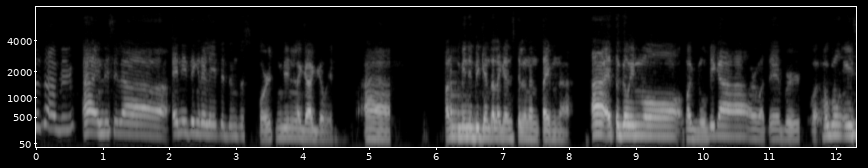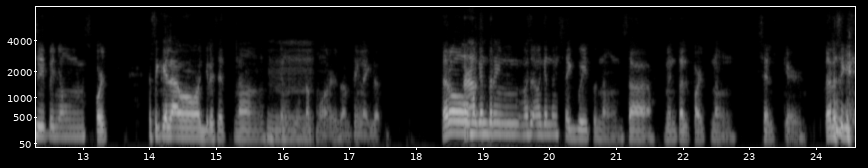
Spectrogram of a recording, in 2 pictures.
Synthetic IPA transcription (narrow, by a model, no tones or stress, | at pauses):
ɐsaːbɪʔahɪnd̪iːsɪlaʔɛnɪt̪ɪŋɾɪlejt̪ɛd̪̚ːʊnsɐspoɹt̪̚hɪnd̪iːnɪlaɡaːɡɐwɪn | ʔa | paːɾɐŋbɪniːbɪɡjɐnt̪ɐlɐɡasɪlanɐŋt̪ajmnɐ̰ | ʔaʔɛt̪o̞ɡɐwɪnmo̞mɐɡ̚muːbɪkɐʔɔɹwɐt̪ʔɛbɛɹwɐwɐɡ̚mʊŋɪʔɪs̬iːpɪnjʊŋspoɹt̪̚ | kɐsɛkɐjlaːŋɐmɐɡɾɛsɛt̪̚nɐŋjʊŋʔuːt̪ɐk̚mo̰ʔɔ̰ɹsɐ̰̃mt̪ɪŋlʔa̰jk̚d̪ɐ̰t̪̚ | pɛːɾo̞mɐɡɐnd̪ɐɾɪŋmɐsmɐɡɐnd̪ɐŋsɛɡwejt̪onɐ̰ŋsɐmɛnt̪ɐlpaɹt̪̚nɐ̰ŋ | sɛlfkɛ̰ɹ | pɛːɾosɪɡɛ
